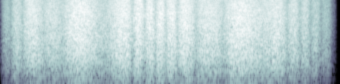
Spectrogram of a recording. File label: whisper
